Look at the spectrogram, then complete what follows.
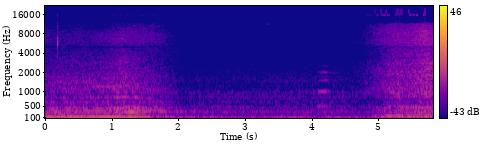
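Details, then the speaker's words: BMW E90: even, steady idle of about four pulses a second with no stumble or shake; all cylinders firing cleanly, running like a clock. "Əla. Saat kimi."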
